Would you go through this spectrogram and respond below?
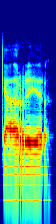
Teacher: on va plus accentuer un double R. Il va être un peu plus long, un peu plus roulé que le R simple qui vient juste après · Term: R roulé espagnol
